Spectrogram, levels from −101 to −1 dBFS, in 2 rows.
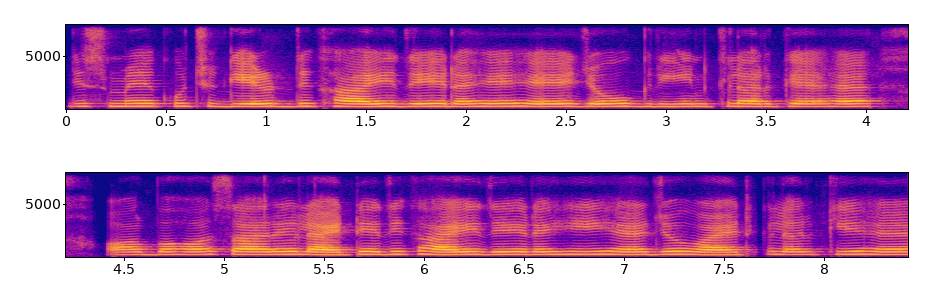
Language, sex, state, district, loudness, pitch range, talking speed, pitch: Hindi, female, Punjab, Fazilka, -15 LUFS, 250-265 Hz, 180 wpm, 255 Hz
